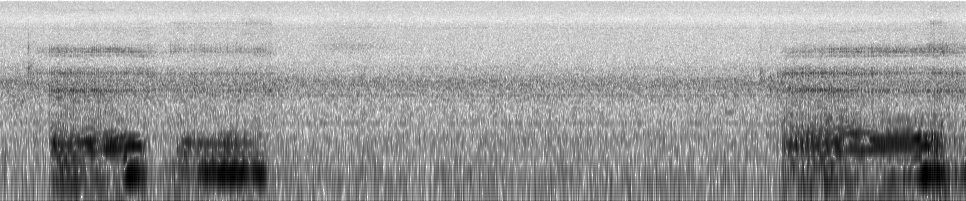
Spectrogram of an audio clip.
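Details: Dog snoring in its sleep: whistling, squeaky snores in two bouts against hissing room noise.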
